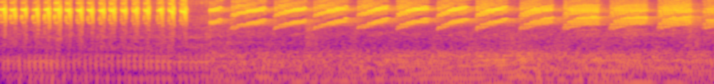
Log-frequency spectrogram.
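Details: Songbird in a training recording of varied filler phrases meant to tutor competition birds such as magpie-robins and bulbuls; rapid high ticking series, then repeated bright rising whistled notes about every half second, over low background hum.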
